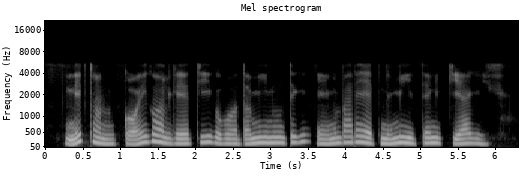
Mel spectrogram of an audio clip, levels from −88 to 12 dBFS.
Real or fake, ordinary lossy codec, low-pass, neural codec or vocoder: fake; none; 5.4 kHz; autoencoder, 48 kHz, 32 numbers a frame, DAC-VAE, trained on Japanese speech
